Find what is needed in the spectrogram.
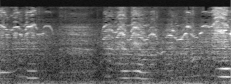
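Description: Faint birds chirping in a pause between bamboo flute phrases, with a few soft short low tones. The flute note before it cuts off at the very start.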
